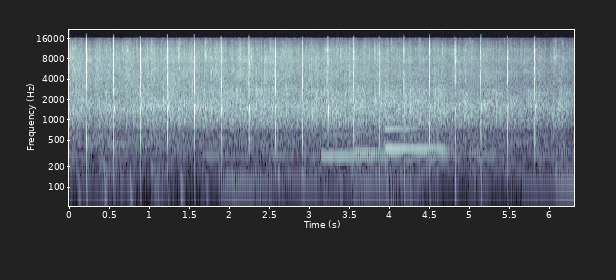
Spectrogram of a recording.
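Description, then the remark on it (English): An audience gives God a round of applause, clapping in steady unison, roughly three sharp claps per second, over a soft bed of sustained low musical tones, with no talking. “Hey, would you give God a round of applause?”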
